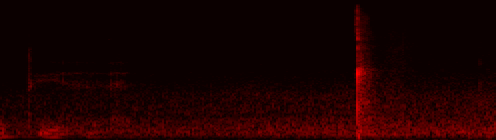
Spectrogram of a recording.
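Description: A single sharp finger snap rings out once, close and crisp, in an otherwise quiet room with faint murmuring beforehand.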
